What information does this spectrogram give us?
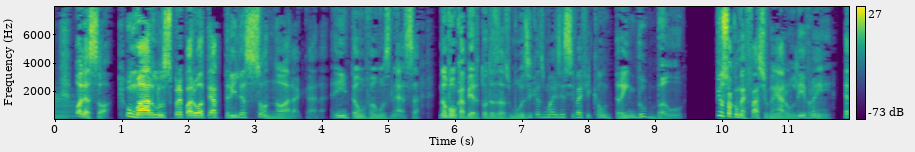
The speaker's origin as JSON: {"language": "Portuguese", "town": "Bauru", "region": "São Paulo", "country": "Brazil", "tie": "born or raised there", "said": "Eu nasci e vivi toda a minha infância até a adolescência em Bauru, o maior entroncamento ferroviário do Brasil."}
